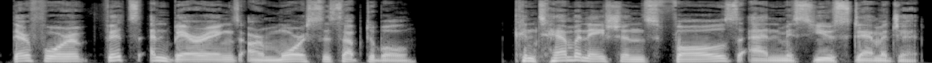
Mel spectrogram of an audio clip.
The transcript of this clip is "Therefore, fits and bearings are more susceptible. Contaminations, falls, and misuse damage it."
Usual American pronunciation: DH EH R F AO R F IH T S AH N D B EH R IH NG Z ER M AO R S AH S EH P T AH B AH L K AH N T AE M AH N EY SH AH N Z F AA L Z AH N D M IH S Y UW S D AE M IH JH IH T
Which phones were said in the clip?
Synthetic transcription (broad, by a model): DH EH R F AO R F IH T S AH N B EH R IH NG Z ER M AO R S AH S EH P T AH B AH L K AH N T AE M AH N EY SH AH N Z F AA L Z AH N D M IH S Y UW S D AE M IH JH IH T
